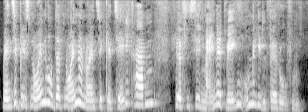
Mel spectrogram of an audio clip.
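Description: A woman voicing a gruff, bossy male robber in a storybook reading, barking commands and growling threats. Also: mid-range voice, expressive, unhurried, mellow, pitched above the performer's own voice. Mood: gruff, threatening.

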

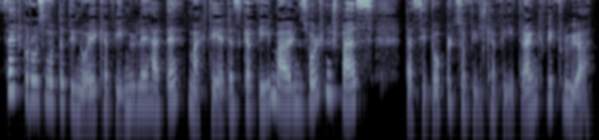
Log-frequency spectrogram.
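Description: Lady reading a kids story really slow, low breathy voice. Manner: slow, calm reading aloud. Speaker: narrator.

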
